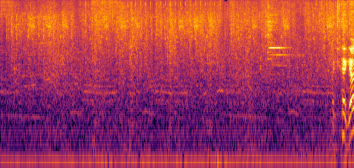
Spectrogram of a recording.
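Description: A heavy machine gun fires in a rapid, rattling stream.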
